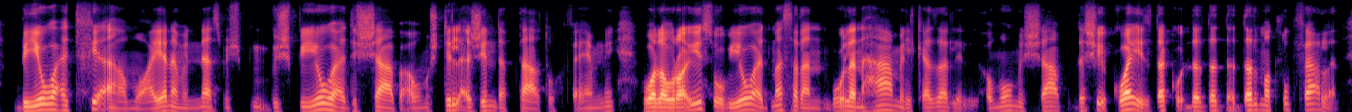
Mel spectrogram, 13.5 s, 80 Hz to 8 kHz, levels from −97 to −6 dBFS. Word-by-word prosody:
بيوعد 135 +3 +3
فئة 100 - 0
معينة 90 +7 0
من 100 - -11
الناس، 105 +3 -4
مش 105 - -14 0.3
مش 110 - -7
بيوعِد 145 +7 +1
الشعب - - 0
أو 95 +1 -6
مش 105 0 -11
دي 135 - +2
الأجندة 125 -3 -2
بتاعته، - - -3 0.2
فاهمني؟ 100 +5 -9 0.3
ولو 110 -1 +8
رئيس 150 +11 +4
وبيوعِد 110 +2 0
مثلًا، 100 -8 -2
بيقول - - -1
أنا 110 +1 +2
هاعمل 125 -8 -1
كذا 105 +3 -4
للعموم 110 +4 -10
الشعب، 115 +2 -3
ده 110 - -6
شيء - - -1
كويّس، 150 -11 +4
ده 125 - +4
ك - - -6 0.2
ده 115 - +4
ده 130 -2 -1
ده 140 - +3
المطلوب 140 +1 -5
فعلًا، 150 +1 -1
إن - - -19
115 Hz, 160 wpm, -27 LUFS, 105-135 Hz, 0.3 s, ولو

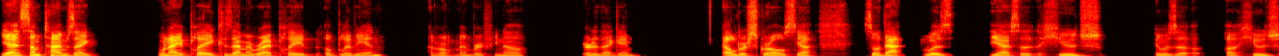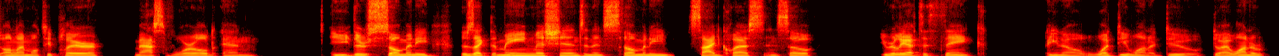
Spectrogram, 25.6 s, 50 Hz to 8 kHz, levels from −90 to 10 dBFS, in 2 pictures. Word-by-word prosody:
Yeah, 165 +1 +10
and 160 - +9
sometimes, 210 - +7
like, 140 -2 +3 0.6
when 150 0 +3
I 145 0 +10
play 150 +1 +2
'cause 135 +1 -7
I - - +5
remember 145 -1 +2
I 135 - +8
played 135 0 -1 0.2
Oblivion. 150 - -4 0.5
I - - -10
don't 130 -1 -7
remember 125 -1 -7
if, 125 - -14
you 125 - -10
know 120 -1 -6 0.6
heard - - +2
of 130 - -2
that 130 -1 -4
game? 130 +1 -7 0.8
Elder 130 +1 +4
Scrolls, 130 -1 +1
yeah. 130 -2 +1 0.5
So 140 - -1
that 145 +1 +8 0.2
was 140 -2 +1 0.4
yeah, 135 +1 +4
so 130 +1 -3
a 125 - -10
huge 135 -3 -2 0.5
it - - -7
was 125 -2 -4
a 120 0 -6 0.3
a 130 -2 -3
huge 130 +1 -3
online 125 -2 -2
multiplayer 120 0 -1 0.3
massive 115 -1 +1
world, 120 +1 -4
and 110 -2 -11 0.8
y 125 +2 -3
there's 125 -3 +1
so 150 -1 +6
many 145 -2 -2 0.3
there's, 135 0 -1
like, 130 -2 +3
the 120 - -7
main 165 +8 0
missions 160 -2 +1
and 130 - -5
then 125 -1 -5
so 140 +3 +2
many 135 -2 -4 0.2
side 130 0 +4
quests, 135 -2 -1
and 120 -1 -9
so, 120 -2 -3 0.7
you 135 - -7
really 145 +1 +4
have 145 -1 +3
to 130 - -9
think, 135 -1 -5 0.6
you 130 -1 -5
know, 115 -1 -9
what 135 +4 -5
do 135 - -6
you 125 - -4
wanna 115 -3 -8
do? 110 -2 -9
Do 125 - -6
I 115 - -1
wanna 125 0 -3
130 Hz, 175 wpm, -26 LUFS, 120-140 Hz, 0.8 s, Yeah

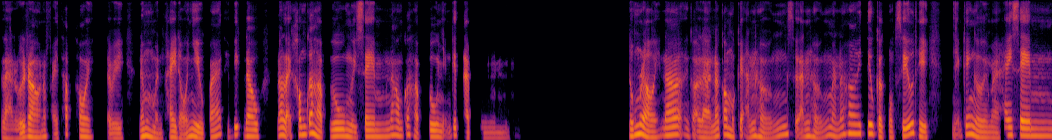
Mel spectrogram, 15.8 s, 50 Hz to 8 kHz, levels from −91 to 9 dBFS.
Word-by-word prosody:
là 95 -4 -4
rủi 100 +5 0
ro 120 -3 +5
nó 135 - -4
phải 95 - -8
thấp 180 - -3
thôi, 130 -2 +1 0.2
tại 95 - -4
vì 100 0 -4 0.2
nếu 140 - +2
mà 140 -5 +1
mình 100 -3 -6
thay 125 0 +1
đổi 105 +5 -3
nhiều 125 -7 +3
quá 135 +6 -1
thì 125 - -20
biết 165 - +2
đâu 140 -1 +3 0.3
nó 165 +2 +2
lại 145 - +4
không 170 +1 +1
có 205 - +4
hợp 195 - +3
gu 140 +1 +2
người 125 -5 0
xem, 135 +3 0
nó 160 - -2
hông 155 -3 -1
có 175 - -3
hợp - - -3
gu 130 -1 +3
những 120 - -8
cái - - -1
tệp - - +1 0.2
ừm. 110 0 -13 2.0
Đúng 170 +7 +4
rồi, 120 -8 +4
nó, 165 +3 +4
gọi 120 - -3
là, 110 -2 +1
nó 140 +5 +1
có 175 +3 +1
một 145 -6 0
cái 145 - -3
ảnh 130 +5 -4
hưởng, 135 - -3
sự 190 - -6
ảnh 140 +1 -2
hưởng 130 +4 -4
mà 150 - -2
nó 155 +5 -4
hơi 195 +1 +1
tiêu 195 -2 +5
cực 130 -10 0
một 120 0 -5
xíu 170 +7 +4
thì 130 -5 +2 0.4
những - - -10
cái 180 0 +1
người 120 -9 +1
mà 110 -1 -5
hay 160 +7 +1
xem 150 -2 +2
135 Hz, 245 wpm, -24 LUFS, 115-160 Hz, 2.0 s, ro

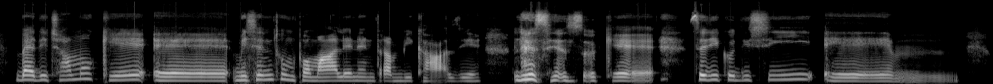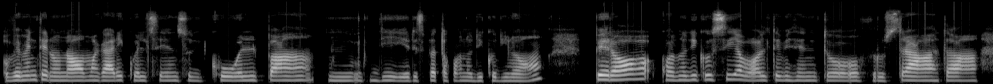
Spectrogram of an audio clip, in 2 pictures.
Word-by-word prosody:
Beh, 210 0 +3
diciamo 215 +5 -5
che, 205 +1 -2
ehm, 175 -2 +1
mi 195 - 0
sento 220 +4 -3
un 210 -3 -7
po' 180 -1 -2
male 175 +1 +3
in 175 0 -7
entrambi 165 -1 -5
i 165 - -15
casi, 155 0 -5 0.3
nel 220 +4 +8
senso 175 -3 +6
che 170 - 0 0.3
se 220 - +8
dico 215 -1 -3
di 200 +1 -12
sì, 220 +4 -4
ehm, 150 - -6 0.4
ovviamente, 205 +5 -2
non 185 -2 -4
ho 180 +1 +5
magari 185 0 0
quel 185 -1 -8
senso 185 0 -4
di 170 -2 -16
colpa, 195 +1 0
mhmm, 180 -1 -10
di 180 -1 -8
rispetto 180 +2 -4
a - - -13
quando 175 0 -9
dico 170 +1 -9
di 170 0 -12
no, 165 +10 -4 0.5
però 225 +3 +4
quando 200 -1 -5
dico 215 +2 -4
sì 230 +2 +7
a 220 - 0
volte 195 0 -3
mi 195 0 -8
sento 180 -1 -5
frustrata, 180 +1 +2
185 Hz, 140 wpm, -24 LUFS, 175-200 Hz, 0.5 s, nel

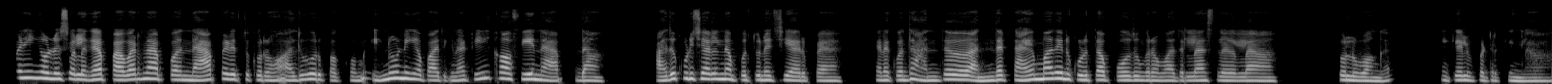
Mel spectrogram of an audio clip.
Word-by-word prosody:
இப்போ 310 - -1
நீங்க 300 -1 +3
ஒன்னு 255 -1 +4
சொல்லுங்க. 225 -2 +2 0.2
பவர் 215 +3 +3
நேப்ப 245 -4 +1 0.2
நேப்ப 215 +6 0
எடுத்துக்கிறோம் 210 -5 -2
அது 190 +3 -2
ஒரு 230 -2 0
பக்கம். 180 +1 -6
இன்னும் 265 +9 +4
நீங்க 250 -4 +3
பார்த்தீங்கன்னா 190 0 -3
டீ 250 - -2 0.2
காஃபியே 245 -2 +3
நேப் 175 -2 -2 0.2
தான். 175 -2 -2 0.6
"அது 215 +7 +3
குடிச்சாலே 260 -2 +2
நான் 230 -5 0
புத்துணர்ச்சியா 205 -1 -1
இருப்பேன். 175 0 -4 0.4
எனக்கு 200 +1 -3
வந்து 220 +5 +1
அந்த 185 +3 -1 0.3
அந்த 180 +4 +2 0.2
டைமாவது 240 +7 +5
எனக்கு 240 -4 +1
கொடுத்தா 205 0 +1 0.2
போதுங்கிற 195 -1 0
மாதிரிலாம்" 180 +1 -3
சிலர்லாம் 175 -1 -2 0.7
சொல்லுவாங்க 175 -5 +1 0.6
நீங்க 195 -4 -9
கேள்விப்பட்டுருக்கீங்களா? 170 -4 -2
200 Hz, 140 wpm, -23 LUFS, 180-230 Hz, 0.7 s, டைமாவது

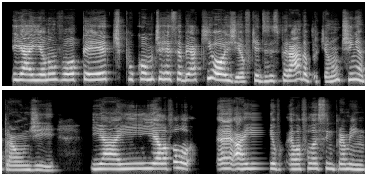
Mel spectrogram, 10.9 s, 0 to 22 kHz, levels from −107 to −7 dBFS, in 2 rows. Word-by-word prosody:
E 290 0 +1
aí 275 -1 +4
eu 275 - +3
não 295 +1 0
vou 290 0 +2
ter, 295 +1 +2
tipo, 310 -1 -7
como 315 0 +1
te 330 +2 -2
receber 315 -3 0
aqui 280 +7 0
hoje.” 275 - +6
Eu 210 0 -1
fiquei 245 +5 -5
desesperada, 250 +5 0
porque 215 -1 -12
eu - - -6
não 260 +6 -2
tinha 285 -1 -1
pra 205 -4 -4
onde 200 0 -6
ir. 180 -2 -8 0.5
E 240 +1 -1
aí 245 +2 +1
ela 250 0 +4
falou 270 -2 -1 0.4
É, 250 +2 +2
aí 250 +1 +2
eu 245 -2 -4
ela 235 0 -1
falou 255 +1 -4
assim 250 0 -5
pra 240 0 -2
mim: 225 -3 -2
255 Hz, 185 wpm, -23 LUFS, 240-290 Hz, 0.5 s, hoje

